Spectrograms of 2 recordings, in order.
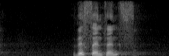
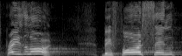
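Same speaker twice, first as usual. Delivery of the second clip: loud, raised voice with drawn-out key words; emphatic preaching; 6 semitones higher, 7 dB louder, slower than usual. Real, not acted. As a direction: proclaim it slowly and forcefully to the congregation. Preaches at full force.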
